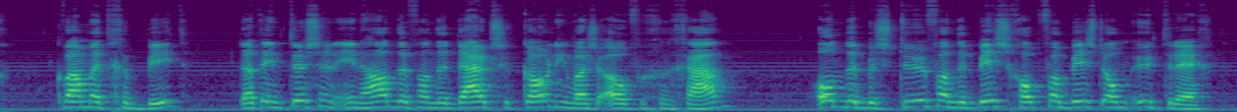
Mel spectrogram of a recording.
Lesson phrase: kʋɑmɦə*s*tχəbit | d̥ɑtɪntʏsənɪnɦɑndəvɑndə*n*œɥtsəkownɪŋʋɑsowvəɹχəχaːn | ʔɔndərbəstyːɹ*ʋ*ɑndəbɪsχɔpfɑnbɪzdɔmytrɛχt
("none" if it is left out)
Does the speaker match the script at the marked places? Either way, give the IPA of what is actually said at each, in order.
none, d, v

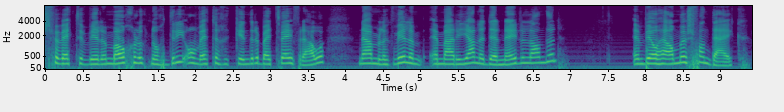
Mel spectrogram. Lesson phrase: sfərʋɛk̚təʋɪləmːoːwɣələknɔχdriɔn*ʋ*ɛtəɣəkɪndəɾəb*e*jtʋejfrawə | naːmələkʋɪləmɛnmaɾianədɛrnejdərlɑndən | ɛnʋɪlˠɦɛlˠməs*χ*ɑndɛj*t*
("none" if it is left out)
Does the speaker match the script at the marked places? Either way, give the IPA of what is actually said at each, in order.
ʋ, ɛ, f, k

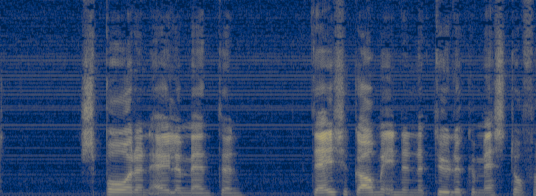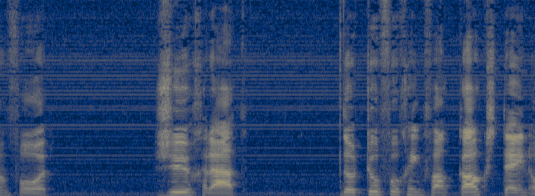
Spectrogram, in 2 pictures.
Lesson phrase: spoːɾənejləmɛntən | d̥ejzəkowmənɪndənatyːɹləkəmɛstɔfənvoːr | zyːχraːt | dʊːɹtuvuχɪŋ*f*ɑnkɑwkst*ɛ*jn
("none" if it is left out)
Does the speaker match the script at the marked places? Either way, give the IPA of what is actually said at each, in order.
v, e

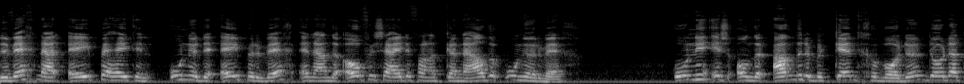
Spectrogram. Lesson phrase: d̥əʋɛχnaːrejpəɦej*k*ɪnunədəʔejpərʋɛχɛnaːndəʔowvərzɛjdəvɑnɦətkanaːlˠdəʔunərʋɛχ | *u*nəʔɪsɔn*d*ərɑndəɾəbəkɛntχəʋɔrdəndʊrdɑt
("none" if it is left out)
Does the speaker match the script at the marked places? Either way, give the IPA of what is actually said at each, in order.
t, u, d

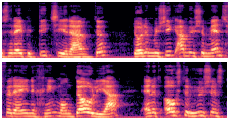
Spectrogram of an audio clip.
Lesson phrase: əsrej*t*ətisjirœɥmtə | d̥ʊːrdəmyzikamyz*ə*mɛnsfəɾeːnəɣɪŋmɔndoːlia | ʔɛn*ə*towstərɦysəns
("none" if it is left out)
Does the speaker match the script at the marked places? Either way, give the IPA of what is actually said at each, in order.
p, ə, ə

